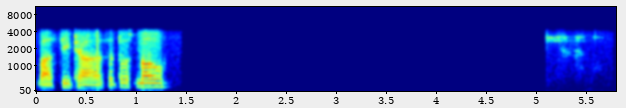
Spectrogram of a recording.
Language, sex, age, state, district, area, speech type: Dogri, male, 18-30, Jammu and Kashmir, Samba, rural, conversation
